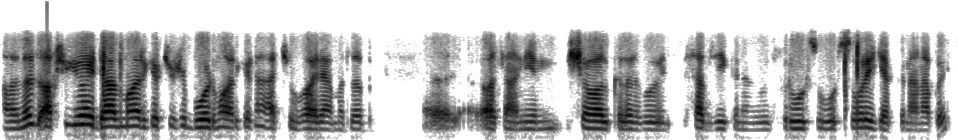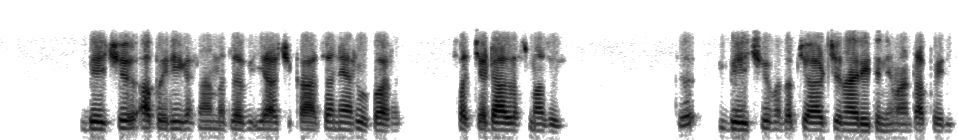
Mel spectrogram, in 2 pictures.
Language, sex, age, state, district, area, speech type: Kashmiri, male, 30-45, Jammu and Kashmir, Srinagar, urban, conversation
